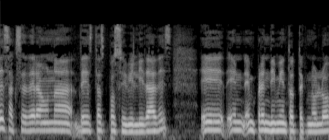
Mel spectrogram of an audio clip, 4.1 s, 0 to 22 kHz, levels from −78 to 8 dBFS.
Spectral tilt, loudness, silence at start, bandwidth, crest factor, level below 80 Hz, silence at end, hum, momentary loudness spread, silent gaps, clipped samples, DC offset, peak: -4.5 dB/octave; -17 LUFS; 0 s; 12 kHz; 14 dB; -44 dBFS; 0 s; none; 5 LU; none; under 0.1%; under 0.1%; -4 dBFS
